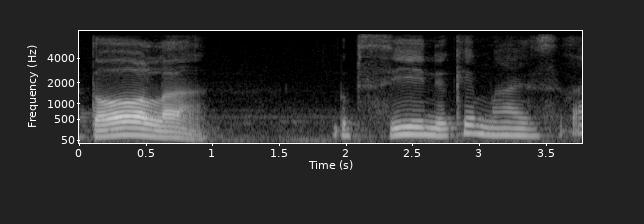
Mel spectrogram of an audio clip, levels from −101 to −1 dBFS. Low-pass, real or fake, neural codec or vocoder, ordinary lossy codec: 7.2 kHz; real; none; MP3, 64 kbps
